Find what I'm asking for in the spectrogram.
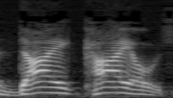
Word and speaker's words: dikaios: The word just is the Greek word spelled D-I-K-A-I-O-S. Dikaios, it's an adjective form. Its basic root form is the word dike, spelled D-I-K-E, long E.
